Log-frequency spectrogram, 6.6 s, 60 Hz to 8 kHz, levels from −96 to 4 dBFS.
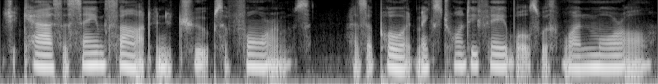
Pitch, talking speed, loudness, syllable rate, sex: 170 Hz, 165 wpm, -18 LUFS, 4.0 syllables/s, female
